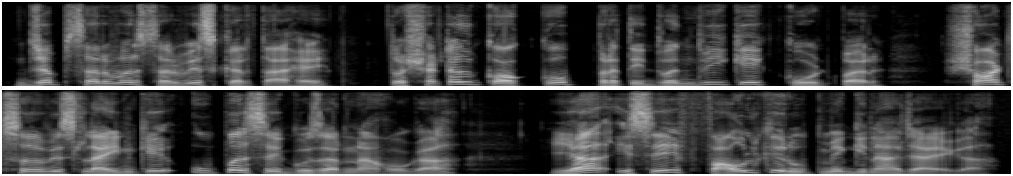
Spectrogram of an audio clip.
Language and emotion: Hindi, neutral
